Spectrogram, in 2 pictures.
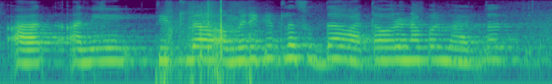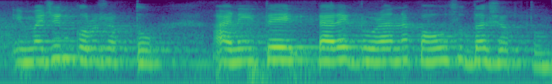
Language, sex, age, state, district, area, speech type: Marathi, female, 18-30, Maharashtra, Amravati, rural, spontaneous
